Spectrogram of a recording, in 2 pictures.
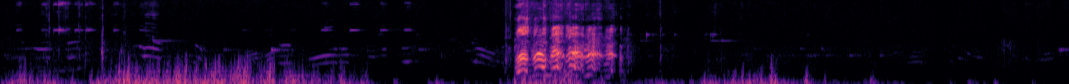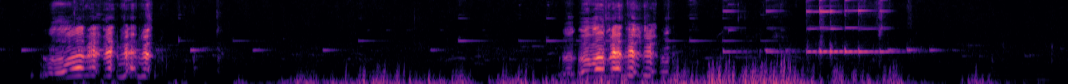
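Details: Young goat kids with a big Kamori goat on a farm, bleating in three separate wavering, nasal calls spaced several seconds apart, with steady low rumbling noise between them.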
